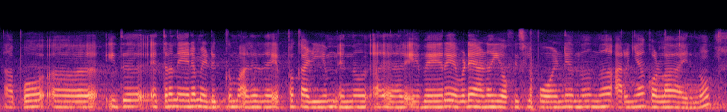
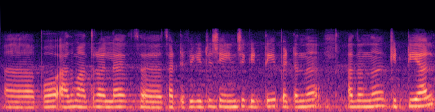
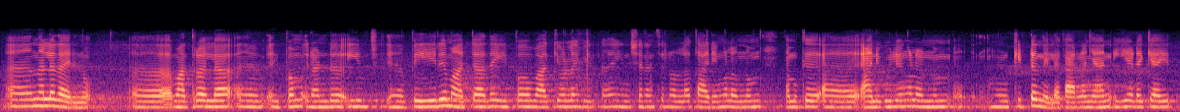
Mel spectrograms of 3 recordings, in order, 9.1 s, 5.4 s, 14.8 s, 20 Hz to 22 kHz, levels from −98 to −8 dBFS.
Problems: background sounds at intervals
